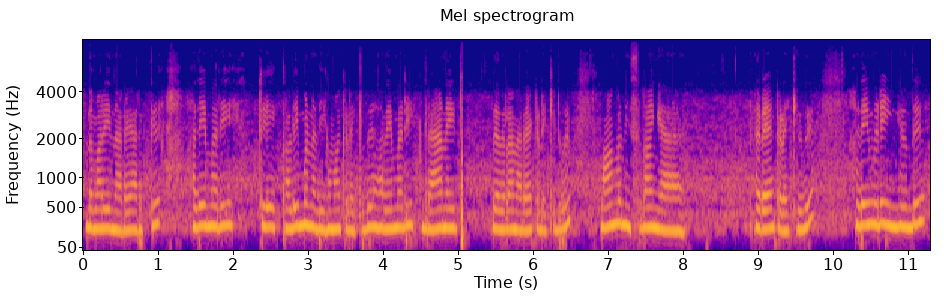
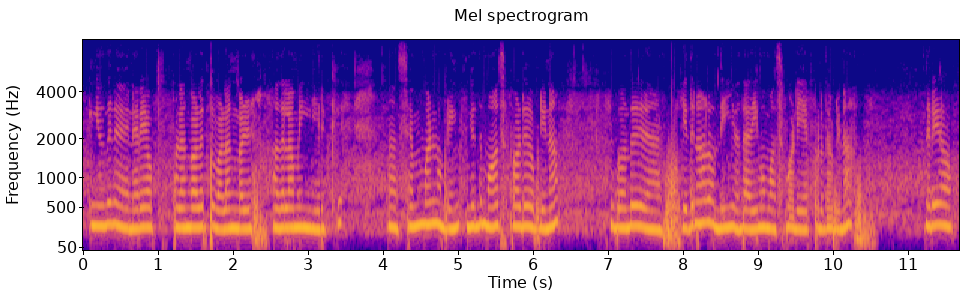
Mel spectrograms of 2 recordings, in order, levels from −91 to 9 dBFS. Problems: constant background noise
